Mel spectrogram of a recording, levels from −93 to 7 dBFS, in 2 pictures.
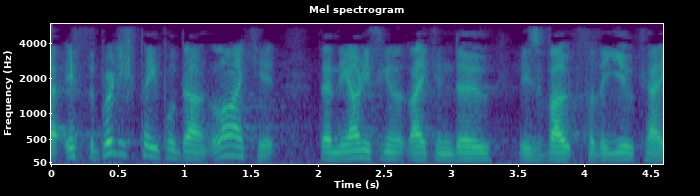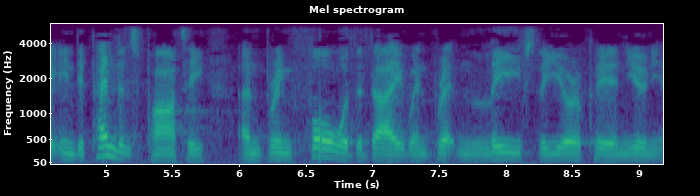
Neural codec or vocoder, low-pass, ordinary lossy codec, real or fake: none; 5.4 kHz; MP3, 32 kbps; real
